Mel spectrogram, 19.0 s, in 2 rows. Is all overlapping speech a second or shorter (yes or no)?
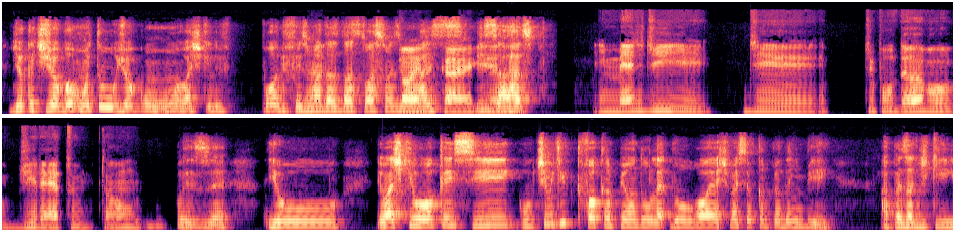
no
